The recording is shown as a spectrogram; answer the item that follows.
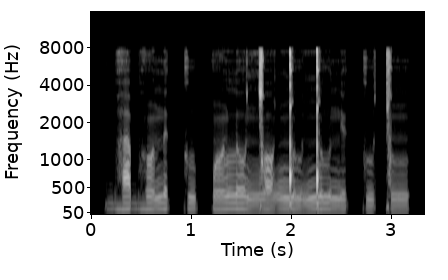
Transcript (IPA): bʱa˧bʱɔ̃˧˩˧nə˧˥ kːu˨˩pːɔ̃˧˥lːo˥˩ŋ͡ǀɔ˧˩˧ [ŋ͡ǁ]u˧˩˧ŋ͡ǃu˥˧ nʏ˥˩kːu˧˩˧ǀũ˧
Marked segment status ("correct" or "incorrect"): incorrect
